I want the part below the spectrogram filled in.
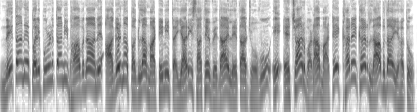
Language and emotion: Gujarati, happy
